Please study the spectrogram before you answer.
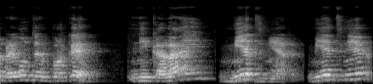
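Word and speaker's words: Medtner: Mietner, las dos es, se pronuncia ye. No es Mietner, como dicen en Radio Clásica.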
